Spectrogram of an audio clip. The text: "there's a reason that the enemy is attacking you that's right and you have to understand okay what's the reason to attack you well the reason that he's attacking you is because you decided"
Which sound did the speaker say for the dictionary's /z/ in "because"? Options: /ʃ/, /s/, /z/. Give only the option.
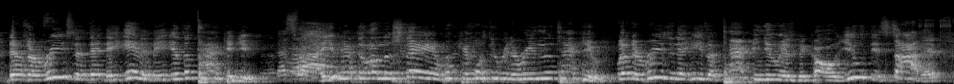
/z/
